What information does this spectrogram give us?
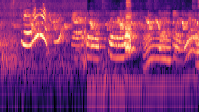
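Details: Ringneck parrot kept as a pet: clear arched whistles rising then falling, repeated several times in three seconds, with a faint steady hum in the background.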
